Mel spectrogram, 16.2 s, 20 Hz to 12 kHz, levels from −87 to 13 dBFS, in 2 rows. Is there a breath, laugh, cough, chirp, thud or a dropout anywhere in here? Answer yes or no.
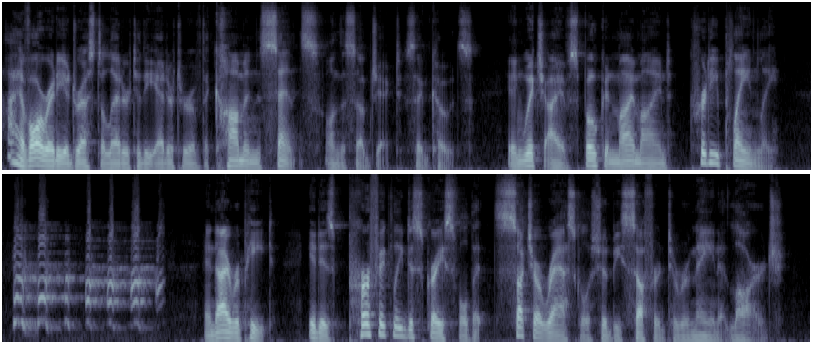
yes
